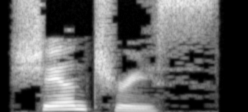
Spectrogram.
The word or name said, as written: chantrice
